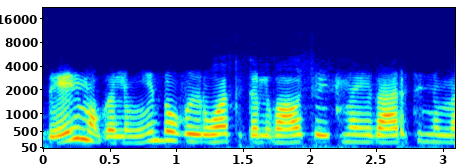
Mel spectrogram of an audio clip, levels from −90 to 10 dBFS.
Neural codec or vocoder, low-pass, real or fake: autoencoder, 48 kHz, 32 numbers a frame, DAC-VAE, trained on Japanese speech; 19.8 kHz; fake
